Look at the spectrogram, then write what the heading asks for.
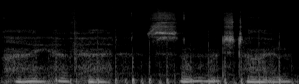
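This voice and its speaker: A man's voice: medium pitch, steady tone, gravelly, heavy background noise. A man voicing a friendly, humble, bookish dragon in a whispered ASMR storytelling roleplay. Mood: hushed, friendly. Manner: soft whispering, slow and unhurried.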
